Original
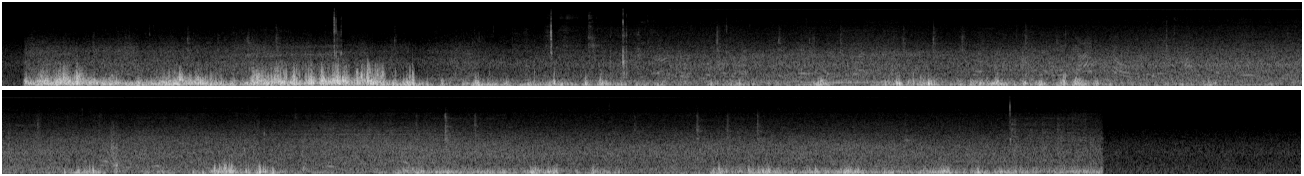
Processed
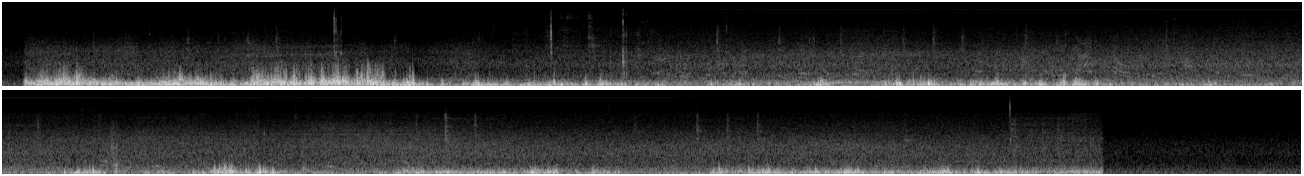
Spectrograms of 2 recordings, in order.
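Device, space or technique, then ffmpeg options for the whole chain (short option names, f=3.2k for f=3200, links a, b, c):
smiley-face EQ: -af "lowshelf=f=180:g=8.5,equalizer=f=720:t=o:w=2.2:g=-4,highshelf=f=7.8k:g=4,volume=-2.5dB"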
